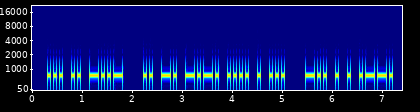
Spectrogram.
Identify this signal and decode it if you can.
Morse code, heard as a keyed tone, about 20 wpm, 700 Hz. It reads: SIX INCHES DEEP
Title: A Sound Of Thunder 20wpm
